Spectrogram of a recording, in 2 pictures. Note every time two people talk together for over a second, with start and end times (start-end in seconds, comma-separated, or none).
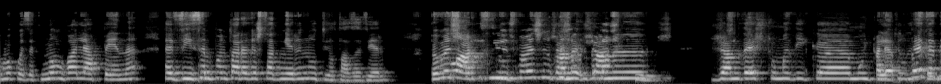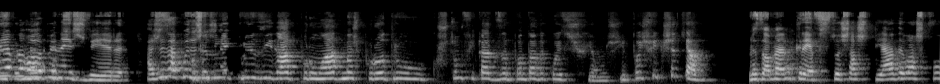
4.4-6.5, 8.8-10.1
